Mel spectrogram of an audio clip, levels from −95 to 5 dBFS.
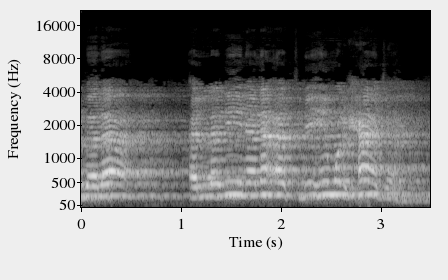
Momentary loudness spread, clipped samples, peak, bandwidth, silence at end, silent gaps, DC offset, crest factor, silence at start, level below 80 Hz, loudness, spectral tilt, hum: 11 LU; under 0.1%; -2 dBFS; 5.4 kHz; 0 s; none; under 0.1%; 14 dB; 0 s; -62 dBFS; -15 LUFS; -7 dB/octave; none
